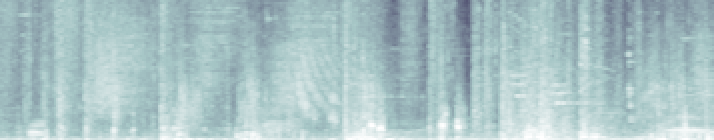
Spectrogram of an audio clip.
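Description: Game weapons fire in rapid bursts of zaps and bangs.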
